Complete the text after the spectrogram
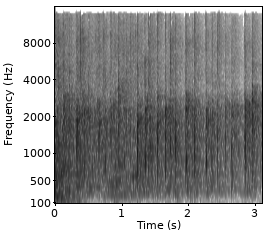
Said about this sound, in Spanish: Mira, pero por medio del Espíritu Santo alguien está esta hora, alguien puede aplaudir al Rey de Reyes y Señor Señores.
